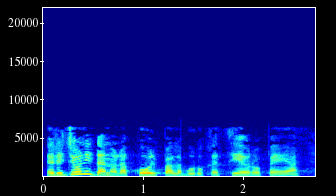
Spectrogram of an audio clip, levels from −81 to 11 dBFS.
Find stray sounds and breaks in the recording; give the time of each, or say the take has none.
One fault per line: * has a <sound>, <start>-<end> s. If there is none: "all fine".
all fine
